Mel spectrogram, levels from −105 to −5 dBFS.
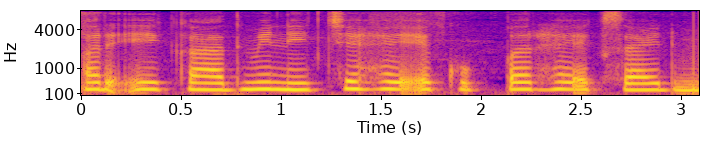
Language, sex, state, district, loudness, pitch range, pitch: Hindi, female, Jharkhand, Palamu, -14 LUFS, 235-255 Hz, 250 Hz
